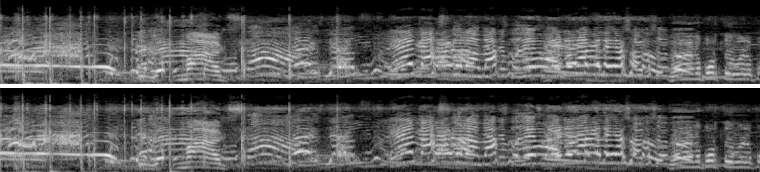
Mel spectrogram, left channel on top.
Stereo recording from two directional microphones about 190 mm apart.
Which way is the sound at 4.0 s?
40° right (ahead or behind).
